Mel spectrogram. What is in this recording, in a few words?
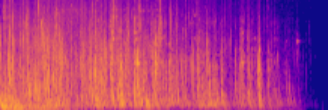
Tempest Tesla Cannon Impact Surface; Weapon Impacts; Player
